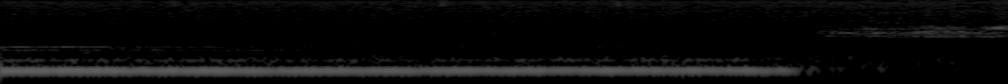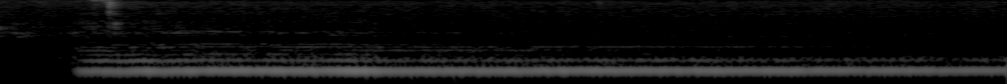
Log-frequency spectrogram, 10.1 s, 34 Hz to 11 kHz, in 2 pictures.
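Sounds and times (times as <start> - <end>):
man humming a low tone: 5.4 - 10.0.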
